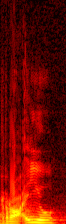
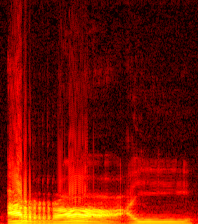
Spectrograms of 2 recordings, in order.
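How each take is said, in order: First: The word ends with an added 'yu' syllable. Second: The word ends on a bare 'i' sound. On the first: The speaker calls it wrong. "bukan ra'iyu" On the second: The speaker calls it right. "tetap dibaca sukun"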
